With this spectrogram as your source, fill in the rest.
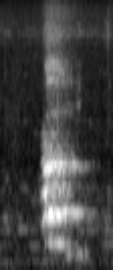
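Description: A single dog gives one short bark or yelp nearby, in a quiet indoor room with faint background hum.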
